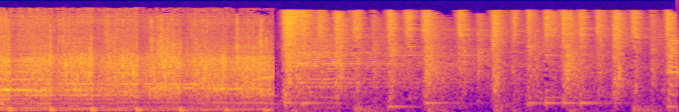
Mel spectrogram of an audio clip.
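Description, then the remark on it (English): An audience claps in praise in steady rhythm, many hands striking together in a loud, even beat over live music, following a dense burst of music and crowd noise. “Somebody come and clap your hands and praise.”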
